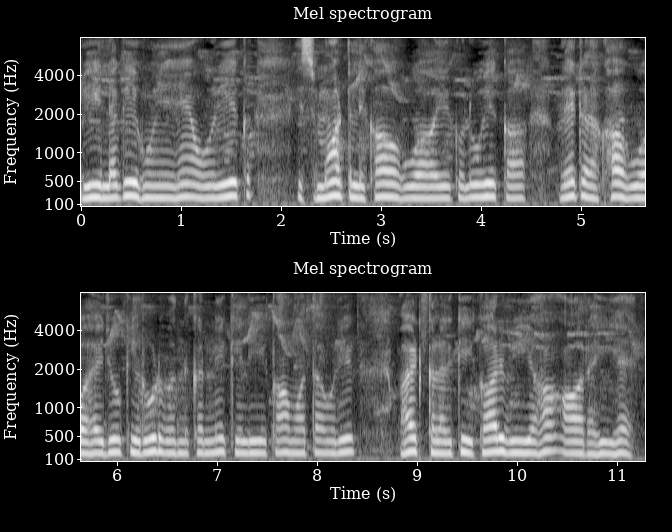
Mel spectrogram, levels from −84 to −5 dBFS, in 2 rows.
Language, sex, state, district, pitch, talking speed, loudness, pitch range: Hindi, female, Rajasthan, Churu, 210 Hz, 200 wpm, -17 LUFS, 205-225 Hz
